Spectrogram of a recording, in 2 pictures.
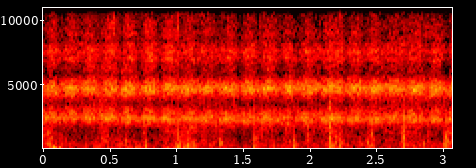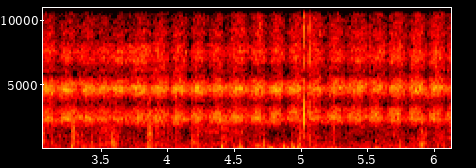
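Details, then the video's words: Cicada song in the Gorges du Gardon, Gard, in the French south: an intense, even, sizzling drone with faint pulsing, carried over soft footfalls and occasional knocks from walking. "je continue. Je parle plus, je vous laisse écouter la nature et les cigales."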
